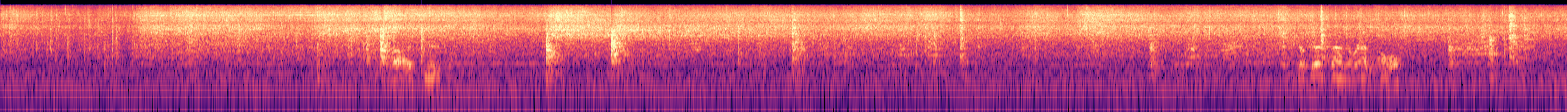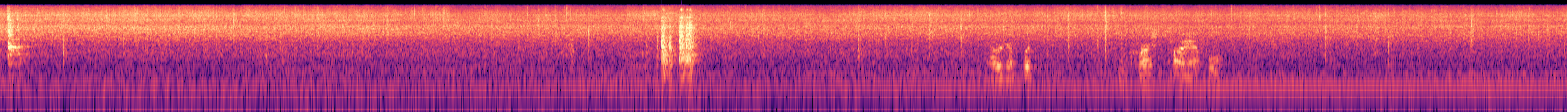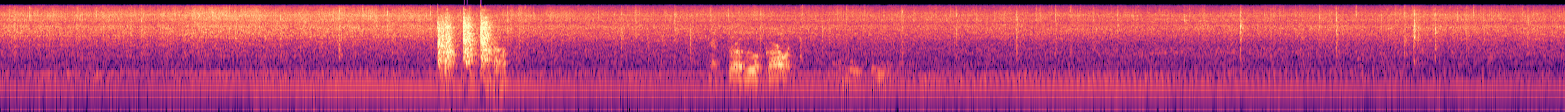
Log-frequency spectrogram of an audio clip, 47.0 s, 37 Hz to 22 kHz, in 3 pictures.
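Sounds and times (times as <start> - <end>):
food sizzling on a griddle: 0.0 - 46.9
steady low hum: 0.0 - 46.9
metal spatula scraping griddle: 0.8 - 16.0.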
